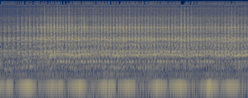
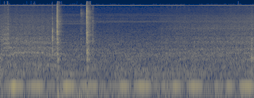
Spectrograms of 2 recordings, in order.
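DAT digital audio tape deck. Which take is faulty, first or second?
first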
